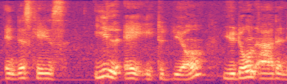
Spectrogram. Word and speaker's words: étudiant: Elle est étudiante. She is a student. Il est étudiant. You don't pronounce last consonant or last T.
